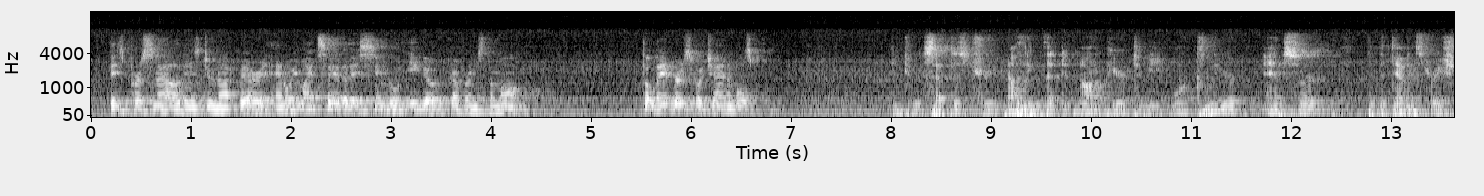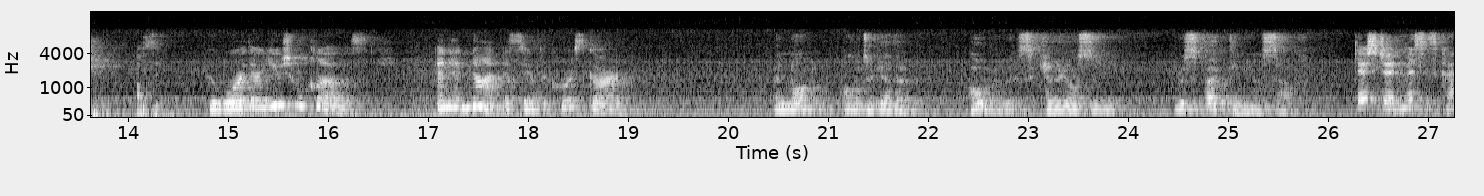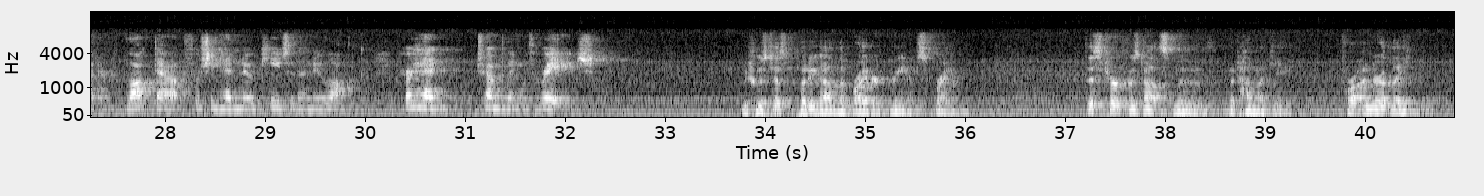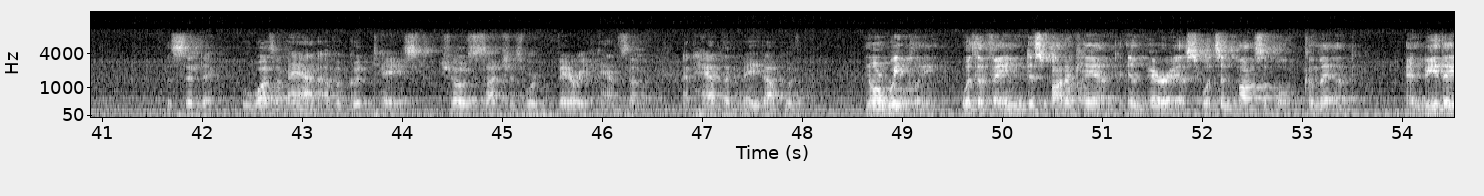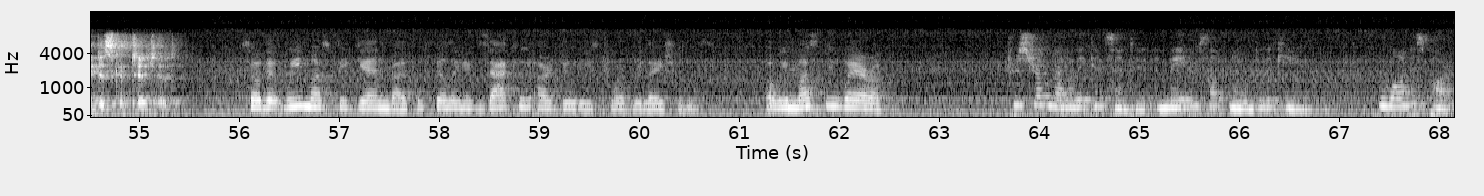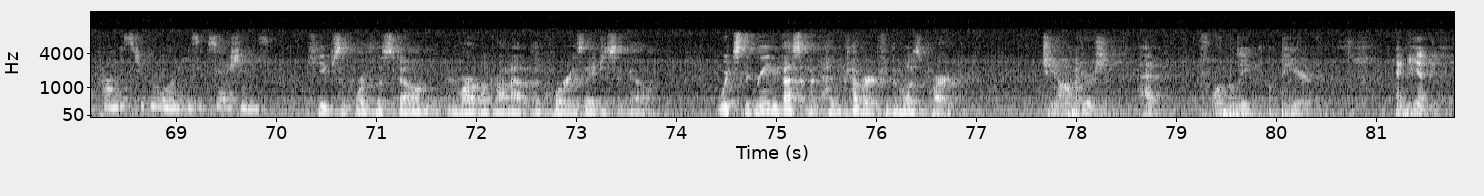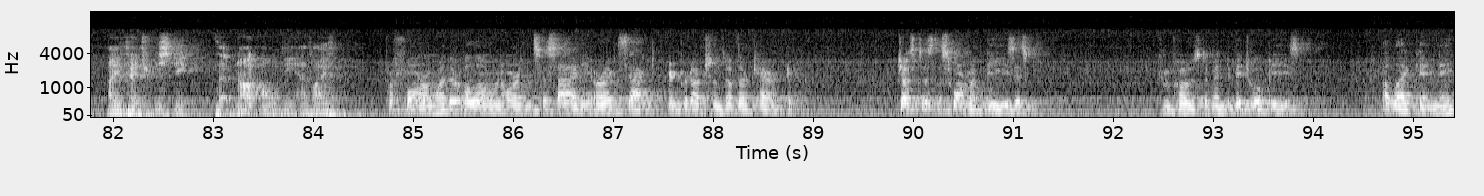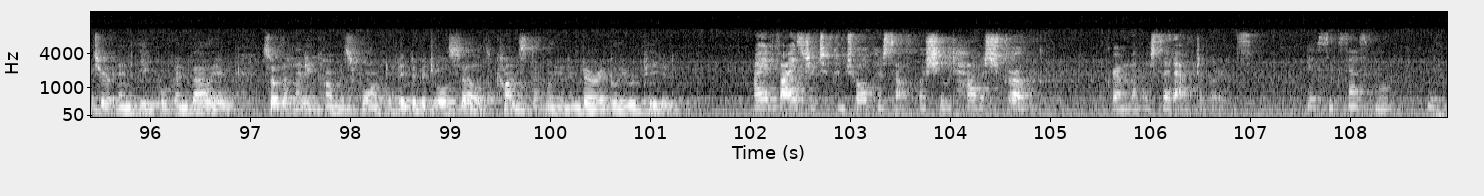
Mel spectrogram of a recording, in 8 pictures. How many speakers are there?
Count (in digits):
10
